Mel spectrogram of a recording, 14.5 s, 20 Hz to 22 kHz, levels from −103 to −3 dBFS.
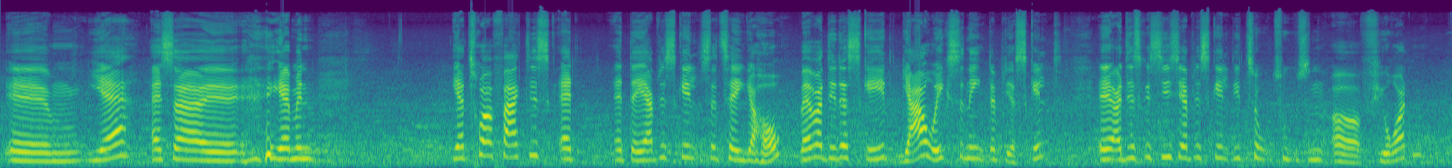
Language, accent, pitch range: Danish, native, 220-270 Hz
